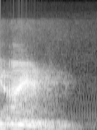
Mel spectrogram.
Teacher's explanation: Iron would be I, schwa, N. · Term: triphthong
